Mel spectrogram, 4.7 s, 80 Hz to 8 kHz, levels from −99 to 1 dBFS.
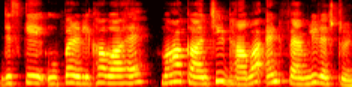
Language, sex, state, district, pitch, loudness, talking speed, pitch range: Hindi, female, Bihar, Vaishali, 230 Hz, -22 LUFS, 140 wpm, 215-250 Hz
